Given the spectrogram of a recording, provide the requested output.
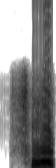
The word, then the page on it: Fra: American English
